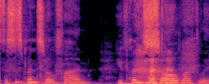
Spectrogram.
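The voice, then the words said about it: Fake NPR radio-host voice. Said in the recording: “my fake NPR voice”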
